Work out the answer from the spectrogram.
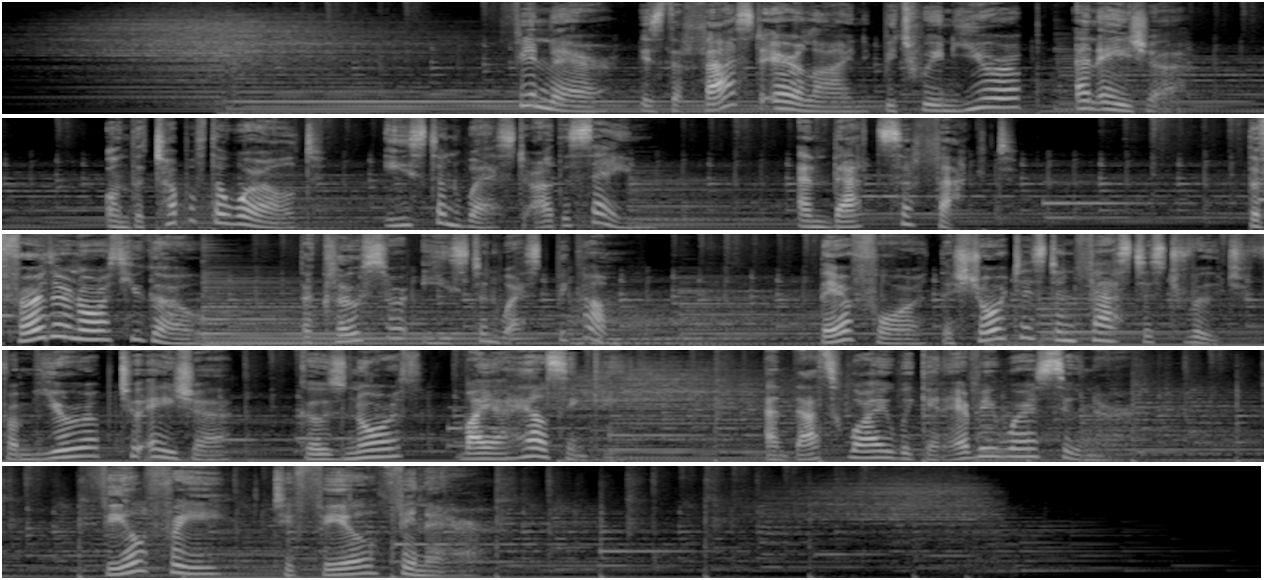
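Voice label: Finnish, Accented English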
